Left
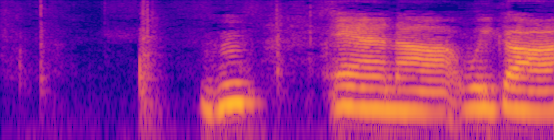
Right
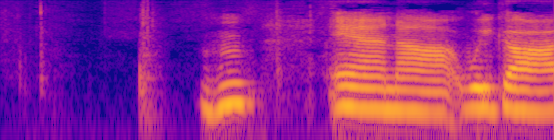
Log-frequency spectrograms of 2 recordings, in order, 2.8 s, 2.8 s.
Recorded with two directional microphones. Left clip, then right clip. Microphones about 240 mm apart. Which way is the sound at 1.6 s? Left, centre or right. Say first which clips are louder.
Right 4 dB; right.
